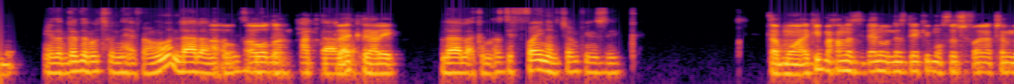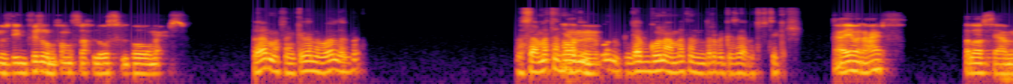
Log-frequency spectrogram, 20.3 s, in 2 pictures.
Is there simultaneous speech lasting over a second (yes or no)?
yes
